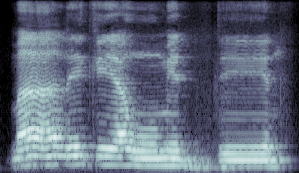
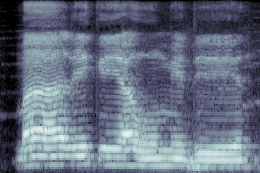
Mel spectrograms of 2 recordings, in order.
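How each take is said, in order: First: Slow Maliki yaumiddin, doubled d; yaumiddin with syiddah held. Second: Maliki yaumiddin with a single light d; yaumiddin without syiddah. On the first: Teacher showing careful reading, yaumiddin chanted with held d. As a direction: hold the d in yaumiddin. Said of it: "sidahnya itu harus diperhatikan". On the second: Teacher showing unpleasant-sounding wrong reading, yaumiddin with d undoubled. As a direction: slide through yaumiddin without holding the d. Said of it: "jangan dibaca". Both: Shown as a demonstration.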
